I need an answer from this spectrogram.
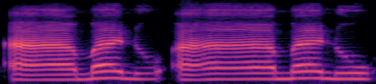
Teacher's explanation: اس میں آ جو ہے 2 حرکات کھینچا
